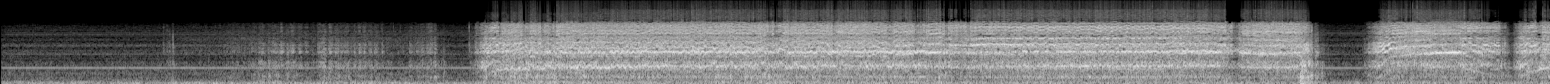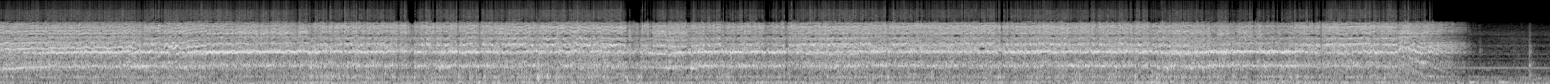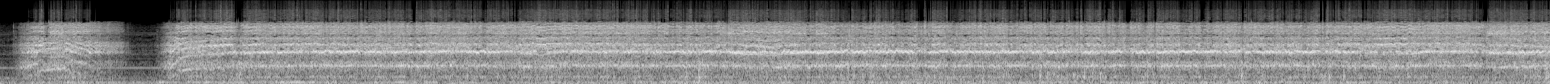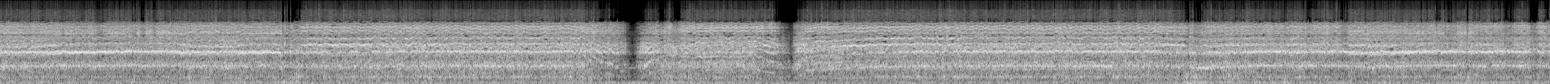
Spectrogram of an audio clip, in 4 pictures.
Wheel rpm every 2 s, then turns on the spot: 0, 10, 70, 200, 210, 220, 170, 120, 210, 240, 220, 220, 230, 230, 200, 30, 120, 230, 230, 230, 230, 230, 230, 220, 220, 210, 160, 160, 210, 220, 230.
2-4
